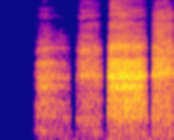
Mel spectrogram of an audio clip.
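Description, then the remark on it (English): Heavy, rapid breathing: four loud, breathy exhalations in quick succession, each a rough rush of air with brief gaps between, like someone panting hard after exertion. “The Blizzards fell on the ground, breathing heavily.”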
